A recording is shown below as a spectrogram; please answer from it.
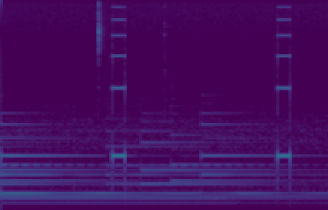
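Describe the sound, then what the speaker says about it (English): Two short electronic beeps in the game The Last December, a couple of seconds apart, sound over a steady droning tone with some faint background noise. "I listen to the periodic beep sounds coming from my right."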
